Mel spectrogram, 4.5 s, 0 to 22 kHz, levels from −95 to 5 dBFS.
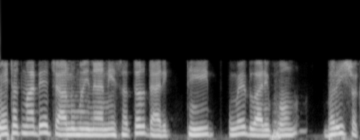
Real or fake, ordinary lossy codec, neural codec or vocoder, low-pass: fake; none; codec, 16 kHz, 2 kbps, X-Codec, HuBERT features, trained on balanced general audio; 3.6 kHz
